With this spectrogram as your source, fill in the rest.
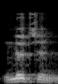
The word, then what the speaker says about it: Knudsen: Is that how you pronounce that name? Yeah, Deputy Knudsen, yeah.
